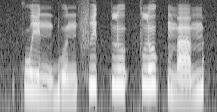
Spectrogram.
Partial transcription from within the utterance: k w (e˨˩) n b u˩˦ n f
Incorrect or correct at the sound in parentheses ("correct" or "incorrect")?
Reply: incorrect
